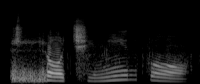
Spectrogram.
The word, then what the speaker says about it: Xochimilco: Por eso palabras como xalpa o todas las palabras que tengan X en náhuatl van a sonar así. Xalpa, Xochimilco, Xictli, Xochitepe, ¿vale?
